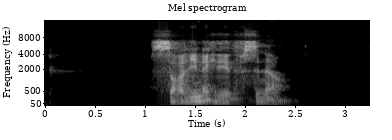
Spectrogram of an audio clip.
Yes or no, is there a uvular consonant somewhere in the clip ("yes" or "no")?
yes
